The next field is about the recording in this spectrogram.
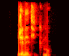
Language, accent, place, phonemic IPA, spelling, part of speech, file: French, France, Lyon, /ʒe.ne.tik.mɑ̃/, génétiquement, adverb, LL-Q150 (fra)-génétiquement.wav
- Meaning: genetically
